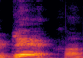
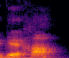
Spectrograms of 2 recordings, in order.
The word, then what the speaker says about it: guerra: Então, por exemplo, guerra é uma paroxítona, certo? Por quê? Porque a penúltima sílaba é a sílaba tônica, a sílaba mais forte. Tudo bem até aqui? Então é guerra, não é guerra, certo? Se fosse guerra, teria acento, e aí sim a gente contaria. Mas como não é guerra,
